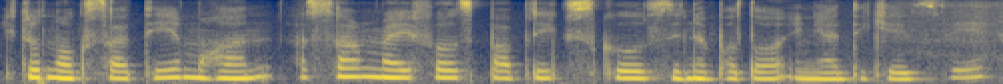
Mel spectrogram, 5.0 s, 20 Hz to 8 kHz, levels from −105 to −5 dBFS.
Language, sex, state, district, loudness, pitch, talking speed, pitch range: Nagamese, female, Nagaland, Kohima, -16 LUFS, 245 Hz, 145 wpm, 235-270 Hz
